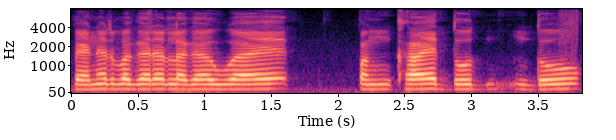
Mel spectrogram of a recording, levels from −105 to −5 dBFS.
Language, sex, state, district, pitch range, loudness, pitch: Hindi, male, Haryana, Jhajjar, 170-175 Hz, -18 LUFS, 170 Hz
